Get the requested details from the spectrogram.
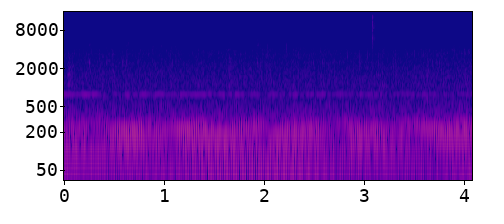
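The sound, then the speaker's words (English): Quiet, steady rainfall at night, pattering softly and continuously over a low, droning hum, with no voices and no distinct individual drops standing out. “As the night went on, the rain continued to fall, each person going about their own lives, each affected by the weather in their own way.”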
